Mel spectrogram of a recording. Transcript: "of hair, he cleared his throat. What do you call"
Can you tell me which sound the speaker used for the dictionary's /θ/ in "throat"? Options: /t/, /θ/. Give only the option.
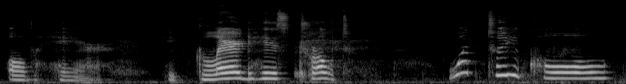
/t/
